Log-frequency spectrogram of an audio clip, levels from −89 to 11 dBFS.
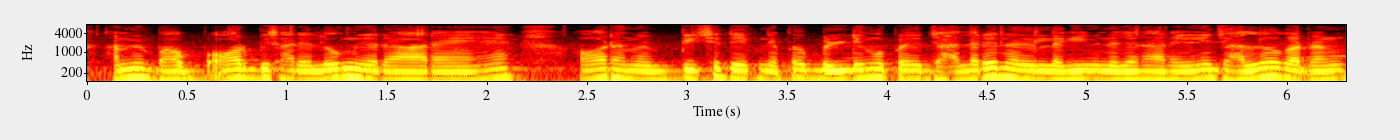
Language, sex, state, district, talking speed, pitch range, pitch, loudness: Hindi, male, Uttar Pradesh, Shamli, 250 wpm, 120-135 Hz, 125 Hz, -15 LUFS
